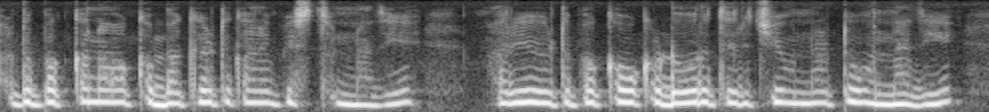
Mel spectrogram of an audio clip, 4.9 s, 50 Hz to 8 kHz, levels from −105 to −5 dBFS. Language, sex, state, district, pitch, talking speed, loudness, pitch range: Telugu, female, Telangana, Mahabubabad, 300 Hz, 155 wpm, -15 LUFS, 280-315 Hz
